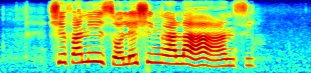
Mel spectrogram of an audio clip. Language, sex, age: Tsonga, female, 18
